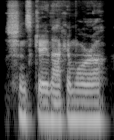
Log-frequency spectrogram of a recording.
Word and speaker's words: Shinsuke Nakamura: I think they're just still in the water with Shinsuke Nakamura. I got a Japanese name I pronounced right. – You got it right.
